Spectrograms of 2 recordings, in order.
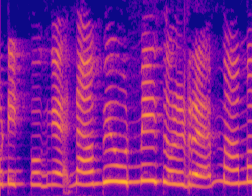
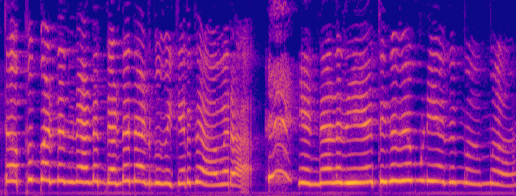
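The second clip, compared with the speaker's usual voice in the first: slow, drawn-out tearful begging; crying. Acted. Girl begging uncle to bring him out, crying. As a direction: sob out a guilty plea. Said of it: "அழாதக்கா".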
